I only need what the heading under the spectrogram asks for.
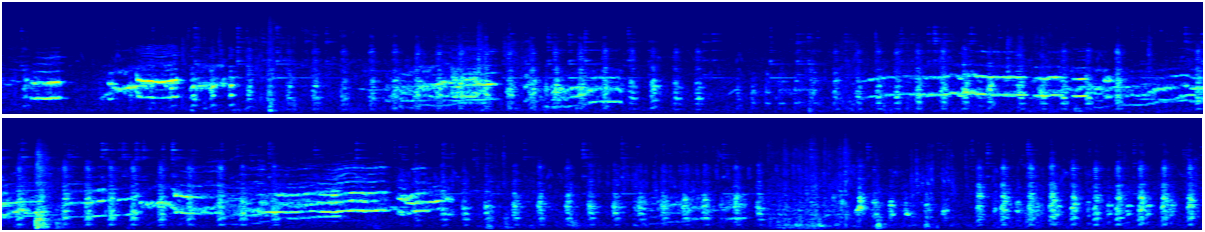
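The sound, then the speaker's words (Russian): A chicken clucking almost nonstop: many loud, choppy clucks and squawky calls in irregular bursts, with a few brief pauses between runs. “Курица. Курица.”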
